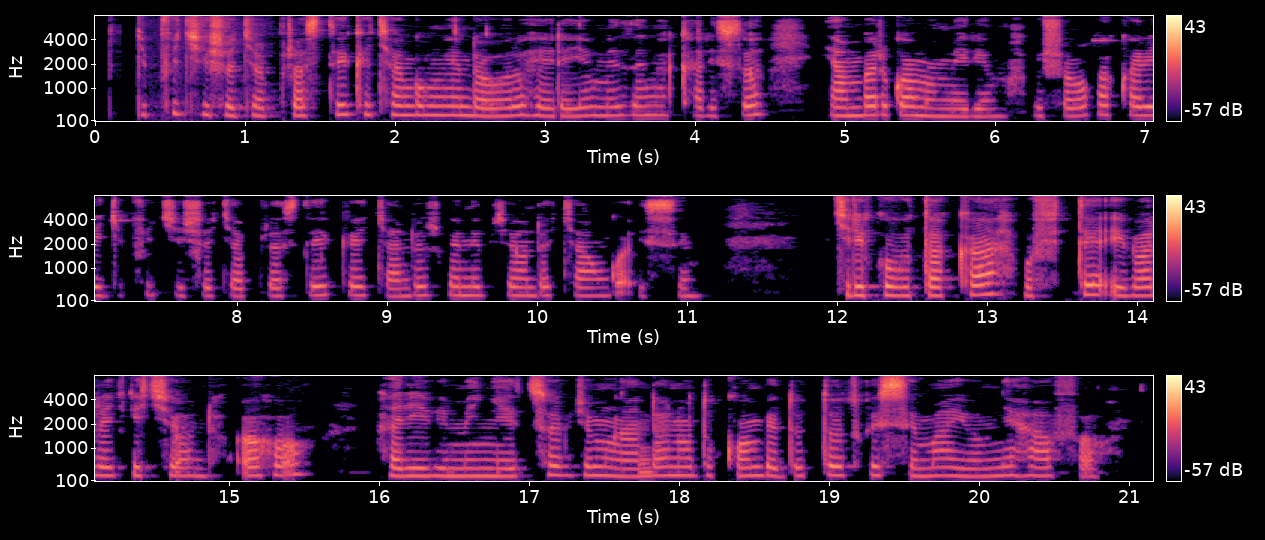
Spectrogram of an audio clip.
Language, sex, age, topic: Kinyarwanda, female, 18-24, education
